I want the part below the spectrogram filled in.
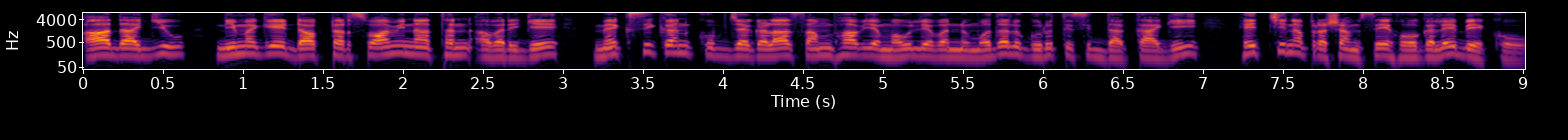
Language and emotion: Kannada, neutral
